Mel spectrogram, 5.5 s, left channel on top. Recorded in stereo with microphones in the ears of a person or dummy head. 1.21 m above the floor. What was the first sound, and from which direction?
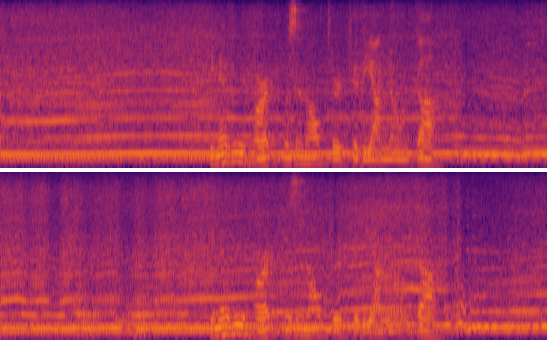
A man speaking, 45° left (ahead or behind).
